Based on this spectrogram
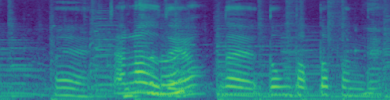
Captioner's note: surprised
